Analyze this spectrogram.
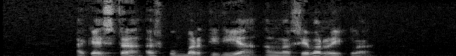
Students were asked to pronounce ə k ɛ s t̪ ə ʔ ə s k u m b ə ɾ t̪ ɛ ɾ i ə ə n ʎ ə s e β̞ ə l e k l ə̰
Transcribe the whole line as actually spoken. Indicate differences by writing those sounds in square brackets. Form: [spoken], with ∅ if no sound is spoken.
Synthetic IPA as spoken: ə k ɛ s t̪ ə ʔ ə s k u m b ə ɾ t̪ [i] ɾ i ə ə n [l] ə s e β̞ ə [r] e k l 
